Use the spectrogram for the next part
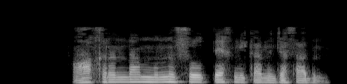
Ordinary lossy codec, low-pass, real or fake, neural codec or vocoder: MP3, 24 kbps; 7.2 kHz; fake; autoencoder, 48 kHz, 128 numbers a frame, DAC-VAE, trained on Japanese speech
